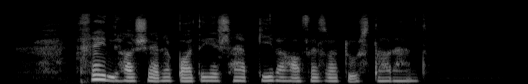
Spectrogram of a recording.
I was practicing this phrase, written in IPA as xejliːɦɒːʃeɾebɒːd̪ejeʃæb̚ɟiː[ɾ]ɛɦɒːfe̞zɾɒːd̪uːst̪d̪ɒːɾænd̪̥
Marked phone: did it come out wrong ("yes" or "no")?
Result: no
